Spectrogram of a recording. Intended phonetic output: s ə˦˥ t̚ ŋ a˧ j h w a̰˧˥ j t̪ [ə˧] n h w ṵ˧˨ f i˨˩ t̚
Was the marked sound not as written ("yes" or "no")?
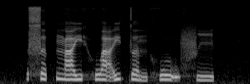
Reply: yes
